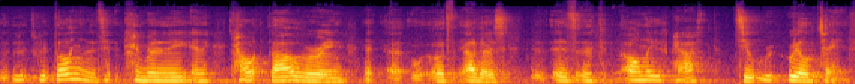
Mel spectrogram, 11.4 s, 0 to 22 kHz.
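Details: Adult woman, former professor, with non-fluent aphasia from a severe stroke in 2010 that left her right side disabled and took her speech; she relearned making sounds and still cannot speak as before; non-fluent aphasia after stroke.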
